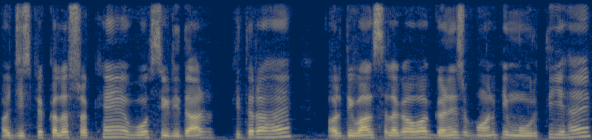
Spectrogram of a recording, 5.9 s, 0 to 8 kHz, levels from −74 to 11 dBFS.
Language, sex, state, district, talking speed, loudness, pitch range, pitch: Hindi, male, Uttar Pradesh, Varanasi, 215 wpm, -18 LUFS, 145-175 Hz, 160 Hz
